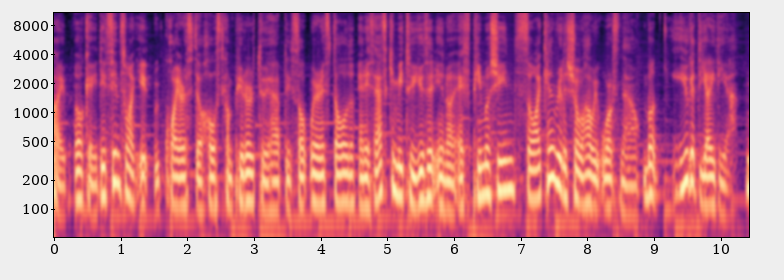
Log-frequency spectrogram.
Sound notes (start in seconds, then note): none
